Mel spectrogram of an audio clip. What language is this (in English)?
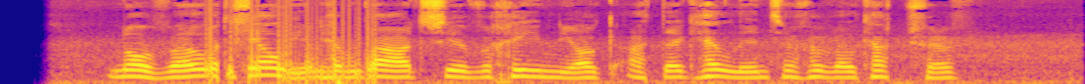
Welsh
